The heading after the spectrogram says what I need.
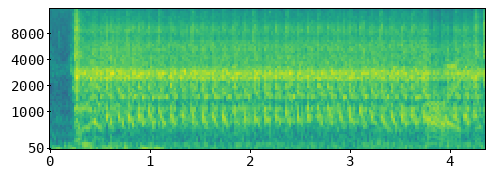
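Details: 1990 Nissan 300ZX cranking after carb cleaner sprayed into the throttle bodies, fuel pump earlier measured 30 psi, now reads 40 psi then drops off: steady quick cranking about three beats a second, four seconds, never fires; cranks but won't start, owner concludes it's not fuel.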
